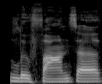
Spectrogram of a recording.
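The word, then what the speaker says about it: Lufthansa: So we're hanging all the time, and we're laughing about LouFanza, the airport.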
